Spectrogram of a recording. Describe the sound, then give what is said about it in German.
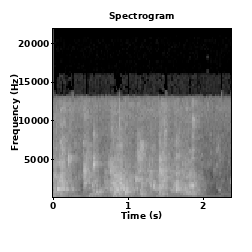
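Normal tap water pours steadily into a disinfected bathtub, a continuous splashing rush with bubbly gurgles, fairly loud, with no voices. “Selbstverständlich wurde die Wanne, bevor das normale Leitungswasser hinein geströmt ist, desinfiziert ebenso meine beiden Hände.”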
